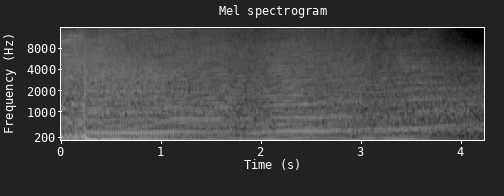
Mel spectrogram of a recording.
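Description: Cinematic logo sting: a whoosh leads into a deep bass boom about a quarter-second in, followed by a low rumble and a slowly rising tone that fade away near the end.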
